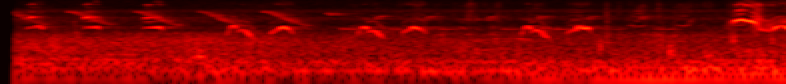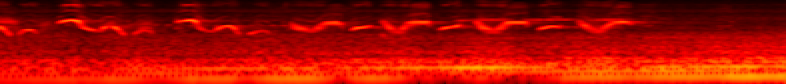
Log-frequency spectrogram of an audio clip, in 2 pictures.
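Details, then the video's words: Chinese hwamei, a large-bodied, wild-caught adult kept as a fighting bird, prized for its forest voice. It sings varied loud whistled phrases: rapid descending slurs, then looping up-and-down notes, with a low background hum. "Họa Mi Bộ To, Chim Già Rừng Chất Giọng Rừng Rất Hay"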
